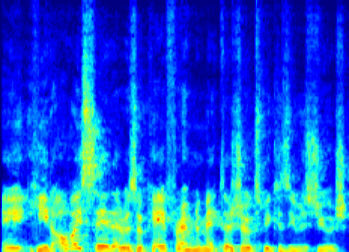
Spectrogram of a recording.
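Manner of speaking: plain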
